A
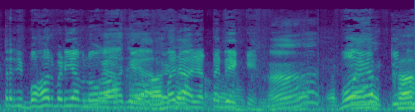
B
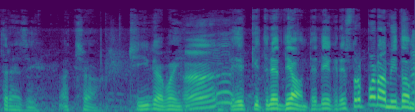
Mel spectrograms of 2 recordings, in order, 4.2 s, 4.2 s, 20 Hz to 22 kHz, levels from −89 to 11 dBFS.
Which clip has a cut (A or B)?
B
